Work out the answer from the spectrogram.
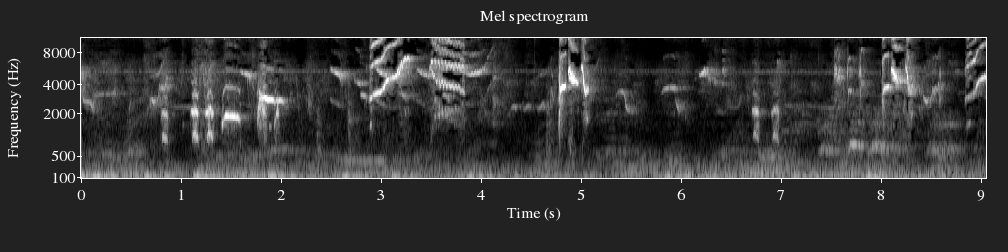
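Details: Oriental magpie-robin singing in the morning as a stimulus for another bird; short clipped notes build into bright, swooping whistled phrases, then scattered high chips with brief gaps.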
